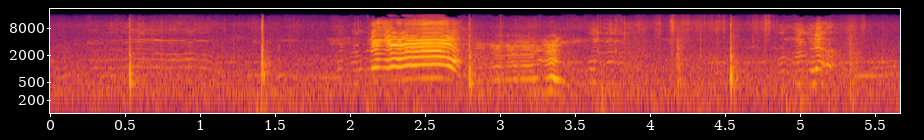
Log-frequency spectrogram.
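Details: Goat giving one loud, bright, quavering bleat lasting about half a second, with fainter bleats and scattered clicks and knocks in the background.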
